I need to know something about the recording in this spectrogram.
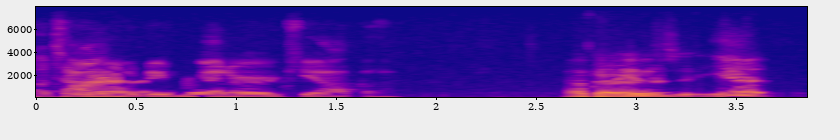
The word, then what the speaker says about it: Chiappa: Is it Shepa? Is that how you pronounce it? C H I A P P A. Chiappa.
